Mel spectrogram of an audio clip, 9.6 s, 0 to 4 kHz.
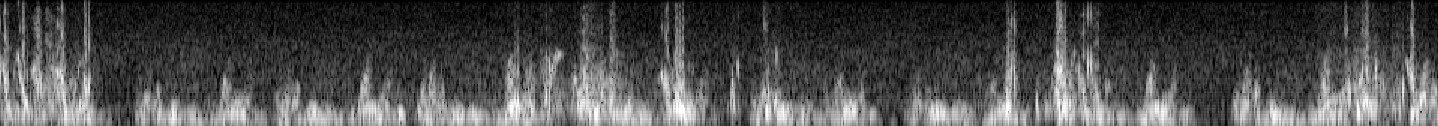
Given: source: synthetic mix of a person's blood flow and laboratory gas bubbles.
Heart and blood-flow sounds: Doppler ultrasound of blood flow; precordium
0.00-0.64 s: bubbles
3.40-3.77 s: bubbles
3.81-4.25 s: bubbles
4.37-4.65 s: bubbles
4.84-4.96 s: bubbles
5.06-5.22 s: bubbles
6.67-6.80 s: bubbles
6.88-7.42 s: bubbles
8.77-9.50 s: bubbles
From the record:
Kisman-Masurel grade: 333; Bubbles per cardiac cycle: rolling drumbeat, 9 or more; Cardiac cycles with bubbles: 50 to 99%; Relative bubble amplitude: loud (0.450 to 0.775); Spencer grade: 3 (all of the cardiac periods contain showers or single bubble signals, but not dominating or overriding the cardiac motion signals); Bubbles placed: anywhere in the cardiac cycle

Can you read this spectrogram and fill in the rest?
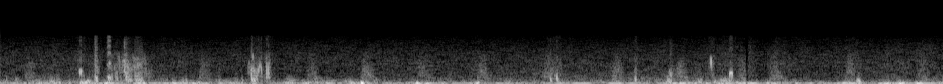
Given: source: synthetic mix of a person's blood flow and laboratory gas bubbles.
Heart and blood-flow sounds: Doppler ultrasound of blood flow; subclavian vein
0.77-0.86 s: bubbles
0.94-1.01 s: bubbles
1.07-1.47 s: bubbles
2.48-2.74 s: bubbles
5.47-5.62 s: bubbles
6.33-6.38 s: bubbles
6.69-6.73 s: bubbles
7.08-7.15 s: bubbles
7.22-7.37 s: bubbles
From the record:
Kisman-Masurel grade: 122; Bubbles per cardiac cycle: 1 to 2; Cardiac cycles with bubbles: 10 to 50%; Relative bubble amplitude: moderate (0.250 to 0.450); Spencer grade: 2 (many but less than half of the cardiac periods contain bubble signals, singularly or in groups); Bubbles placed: anywhere in the cardiac cycle

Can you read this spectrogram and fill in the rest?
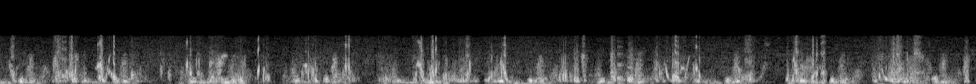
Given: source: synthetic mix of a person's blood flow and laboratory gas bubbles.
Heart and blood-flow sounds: Doppler ultrasound of blood flow; precordium
0.08-0.19 s: bubbles
0.51-0.88 s: bubbles
0.93-1.21 s: bubbles
1.29-1.40 s: bubbles
1.59-1.72 s: bubbles
1.84-2.28 s: bubbles
2.33-2.47 s: bubbles
2.54-2.72 s: bubbles
2.95-3.22 s: bubbles
3.41-3.56 s: bubbles
3.77-3.93 s: bubbles
4.12-4.79 s: bubbles
4.83-5.13 s: bubbles
5.56-5.88 s: bubbles
6.08-6.44 s: bubbles
6.53-7.04 s: bubbles
7.34-7.74 s: bubbles
7.86-8.28 s: bubbles
8.71-9.31 s: bubbles
9.62-9.71 s: bubbles
From the record:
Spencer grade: 3 (all of the cardiac periods contain showers or single bubble signals, but not dominating or overriding the cardiac motion signals); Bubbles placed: only in the low amplitude regions of the cardiac cycle

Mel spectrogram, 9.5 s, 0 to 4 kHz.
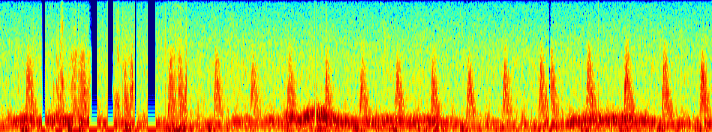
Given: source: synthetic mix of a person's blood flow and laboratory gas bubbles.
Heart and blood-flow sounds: Doppler ultrasound of blood flow; subclavian vein
0.43-0.47 s: bubbles
0.70-1.22 s: bubbles
1.51-1.64 s: bubbles
From the record:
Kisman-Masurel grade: 211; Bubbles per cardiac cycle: several, 3 to 8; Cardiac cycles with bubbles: 1 to 10%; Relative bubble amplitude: barely perceptible (0.100 to 0.250); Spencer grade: 1 (occasional bubble signal discernible with the cardiac motion signal, with majority of cardiac periods free of bubbles); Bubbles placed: anywhere in the cardiac cycle

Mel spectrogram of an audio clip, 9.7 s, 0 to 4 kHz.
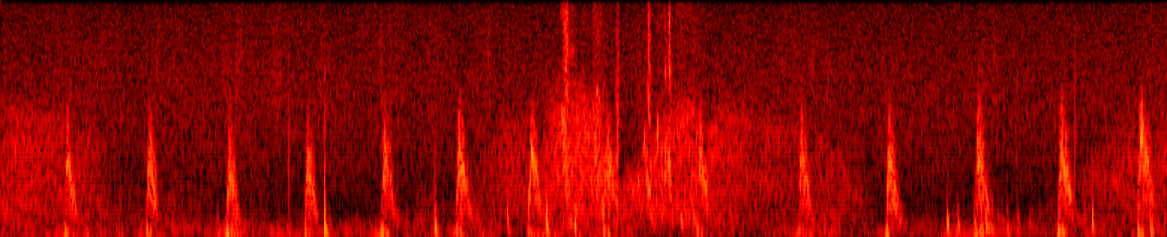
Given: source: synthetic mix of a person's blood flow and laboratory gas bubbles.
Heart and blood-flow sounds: Doppler ultrasound of blood flow; subclavian vein
4.66-4.89 s: bubbles
4.92-5.06 s: bubbles
5.29-5.86 s: bubbles
From the record:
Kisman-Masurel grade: 221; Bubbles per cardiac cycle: several, 3 to 8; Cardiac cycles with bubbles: 10 to 50%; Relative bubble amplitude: barely perceptible (0.100 to 0.250); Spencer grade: 2 (many but less than half of the cardiac periods contain bubble signals, singularly or in groups); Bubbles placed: anywhere in the cardiac cycle

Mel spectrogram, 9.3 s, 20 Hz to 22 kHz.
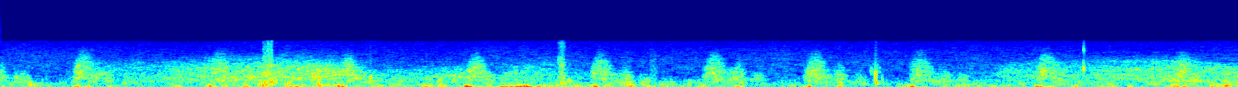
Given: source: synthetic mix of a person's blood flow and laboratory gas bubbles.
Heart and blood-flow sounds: Doppler ultrasound of blood flow; subclavian vein
1.91-2.32 s: bubbles
2.73-2.83 s: bubbles
4.16-4.29 s: bubbles
6.50-6.64 s: bubbles
8.09-8.17 s: bubbles
From the record:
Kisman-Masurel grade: 122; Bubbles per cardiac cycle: 1 to 2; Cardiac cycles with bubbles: 10 to 50%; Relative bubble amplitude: moderate (0.250 to 0.450); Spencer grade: 2 (many but less than half of the cardiac periods contain bubble signals, singularly or in groups); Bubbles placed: anywhere in the cardiac cycle

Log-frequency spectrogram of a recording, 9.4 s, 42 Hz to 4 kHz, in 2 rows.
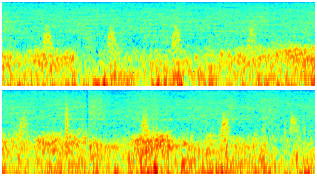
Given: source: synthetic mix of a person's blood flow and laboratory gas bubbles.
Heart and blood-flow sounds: Doppler ultrasound of blood flow; subclavian vein
no bubbles
From the record:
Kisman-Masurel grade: 000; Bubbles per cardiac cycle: 0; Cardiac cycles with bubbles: 0%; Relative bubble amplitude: no bubbles discernible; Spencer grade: 0 (complete lack of bubble signals)

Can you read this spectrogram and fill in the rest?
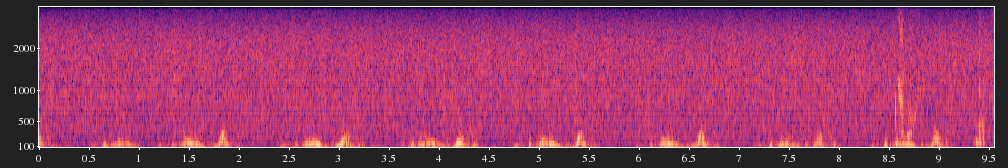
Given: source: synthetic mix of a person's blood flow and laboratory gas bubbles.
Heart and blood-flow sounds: Doppler ultrasound of blood flow; precordium
8.54-8.81 s: bubbles
9.34-9.49 s: bubbles
9.52-9.56 s: bubbles
From the record:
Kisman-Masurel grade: 213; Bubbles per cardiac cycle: several, 3 to 8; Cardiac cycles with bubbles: 1 to 10%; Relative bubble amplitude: loud (0.450 to 0.775); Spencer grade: 1 (occasional bubble signal discernible with the cardiac motion signal, with majority of cardiac periods free of bubbles); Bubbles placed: only in the low amplitude regions of the cardiac cycle

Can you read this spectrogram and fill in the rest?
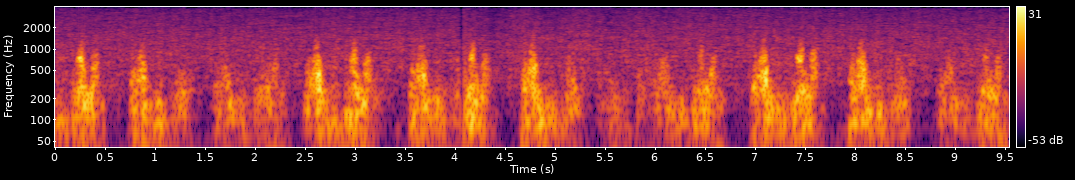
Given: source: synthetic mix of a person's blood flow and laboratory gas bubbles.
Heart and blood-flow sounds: Doppler ultrasound of blood flow; precordium
no bubbles
From the record:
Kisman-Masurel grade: 000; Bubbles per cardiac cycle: 0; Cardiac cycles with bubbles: 0%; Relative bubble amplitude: no bubbles discernible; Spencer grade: 0 (complete lack of bubble signals)

